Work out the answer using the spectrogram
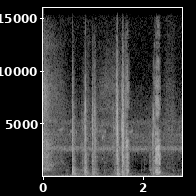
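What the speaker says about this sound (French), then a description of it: "Taylor, la porte est coincée." Door in the video game Little Hope being tried while stuck, giving three bursts of rattling thuds followed by a pair of knocks and one final jolt. The sounds are moderately loud over a low ambient hum, with no voices.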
